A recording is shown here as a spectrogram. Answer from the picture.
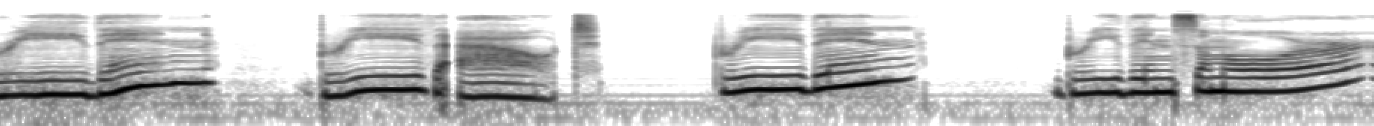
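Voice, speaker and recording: A woman uses a put-on character voice with a soothing tone and a fairly high pitch. She speaks at a very slow pace with long, frequent pauses. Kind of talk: hypnotic. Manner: slow, soothing.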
